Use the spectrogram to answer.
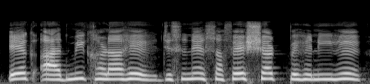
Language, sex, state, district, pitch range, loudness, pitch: Hindi, female, Madhya Pradesh, Bhopal, 230-255 Hz, -12 LUFS, 245 Hz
